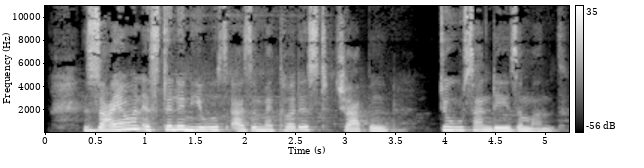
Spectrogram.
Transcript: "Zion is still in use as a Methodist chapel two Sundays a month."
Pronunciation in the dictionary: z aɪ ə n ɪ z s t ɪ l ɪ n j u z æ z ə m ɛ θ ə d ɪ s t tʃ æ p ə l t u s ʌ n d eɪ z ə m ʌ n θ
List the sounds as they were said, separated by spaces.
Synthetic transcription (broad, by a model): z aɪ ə n ɪ z s t ɪ l ɪ n j u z æ z ə m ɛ t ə d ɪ s t tʃ æ p ə l t u s ʌ n d eɪ z ə m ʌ n t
